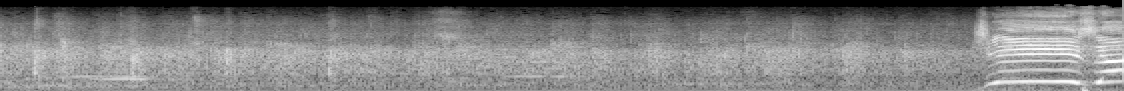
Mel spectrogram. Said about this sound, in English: Let's stand to our feet and clap our hands and shout, there's power in the name of Jesus.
